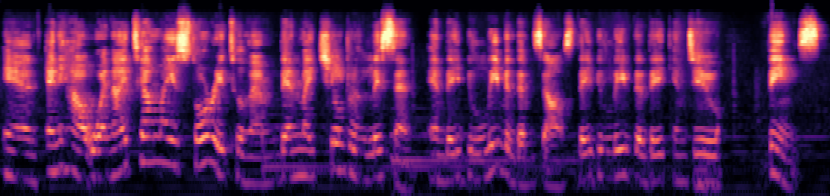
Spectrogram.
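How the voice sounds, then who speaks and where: Over a video call, a middle-aged guest speaker from Costa Rica shares a heartfelt, uplifting testimony in her Costa Rican accent. She speaks at a normal speed in a lowish voice while music plays in the background.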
